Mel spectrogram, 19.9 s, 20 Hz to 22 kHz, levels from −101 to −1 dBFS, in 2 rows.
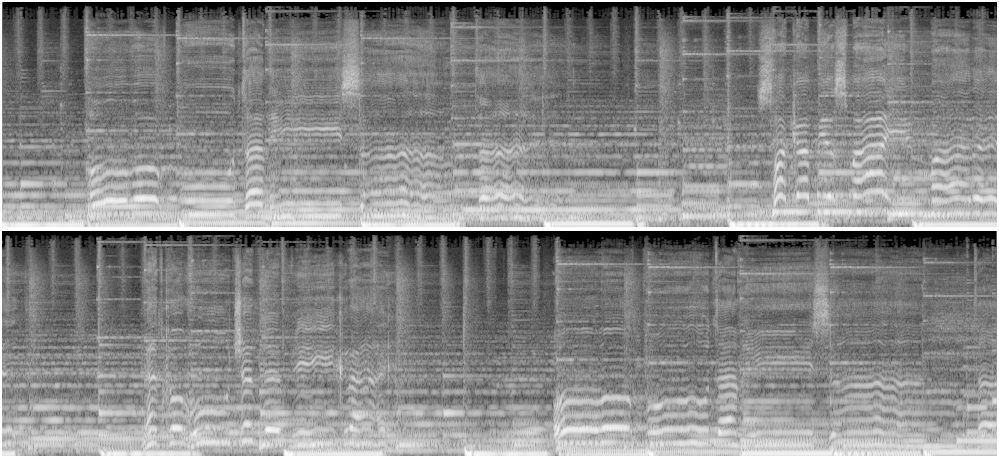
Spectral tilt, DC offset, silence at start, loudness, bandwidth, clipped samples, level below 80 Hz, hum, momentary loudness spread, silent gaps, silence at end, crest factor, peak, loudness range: -6 dB/octave; under 0.1%; 0 s; -12 LUFS; 19.5 kHz; under 0.1%; -14 dBFS; none; 5 LU; none; 0 s; 10 dB; 0 dBFS; 1 LU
